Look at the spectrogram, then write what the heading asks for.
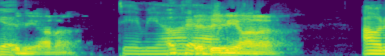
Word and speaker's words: Damiana: Damiana.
